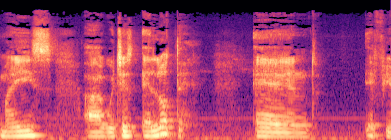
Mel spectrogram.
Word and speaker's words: maíz: And then I realize, oh, they're talking about maíz, which is how we say it in Spanish.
